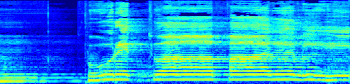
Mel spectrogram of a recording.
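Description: A single voice chanting Pali Buddhist pirith verses in a slow, melodic recitation. A held note fades into a short lull, then about a second in a new phrase starts with a rising slide and carries on in long sustained notes.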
